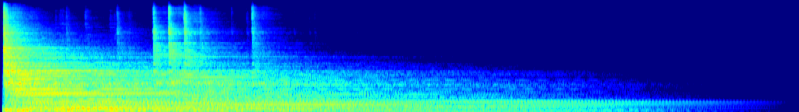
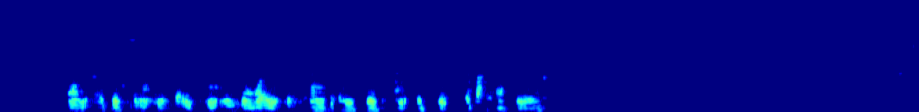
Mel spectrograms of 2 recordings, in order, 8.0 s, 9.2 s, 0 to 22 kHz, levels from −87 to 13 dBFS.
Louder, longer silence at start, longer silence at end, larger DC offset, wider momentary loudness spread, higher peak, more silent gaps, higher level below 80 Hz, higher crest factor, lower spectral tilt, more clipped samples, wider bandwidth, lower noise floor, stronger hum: first, -23 LUFS vs -47 LUFS; second, 0 s vs 0.65 s; second, 1.65 s vs 3.8 s; neither; first, 22 LU vs 7 LU; first, -2 dBFS vs -26 dBFS; neither; first, -42 dBFS vs -84 dBFS; about the same, 24 dB vs 22 dB; second, -4 dB/octave vs -11.5 dB/octave; neither; first, 20 kHz vs 5 kHz; second, -77 dBFS vs under -90 dBFS; neither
